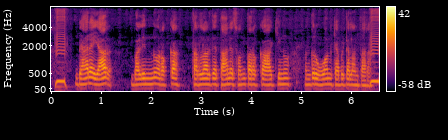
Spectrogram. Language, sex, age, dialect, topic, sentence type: Kannada, male, 18-24, Northeastern, banking, statement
